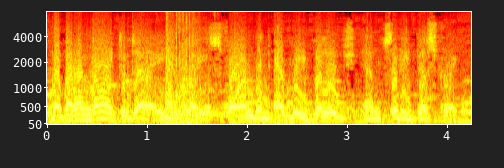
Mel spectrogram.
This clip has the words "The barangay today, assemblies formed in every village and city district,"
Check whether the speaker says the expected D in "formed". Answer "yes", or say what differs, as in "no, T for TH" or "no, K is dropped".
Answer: yes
